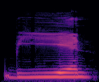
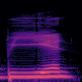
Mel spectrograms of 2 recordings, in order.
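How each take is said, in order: No difference in how they are said.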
